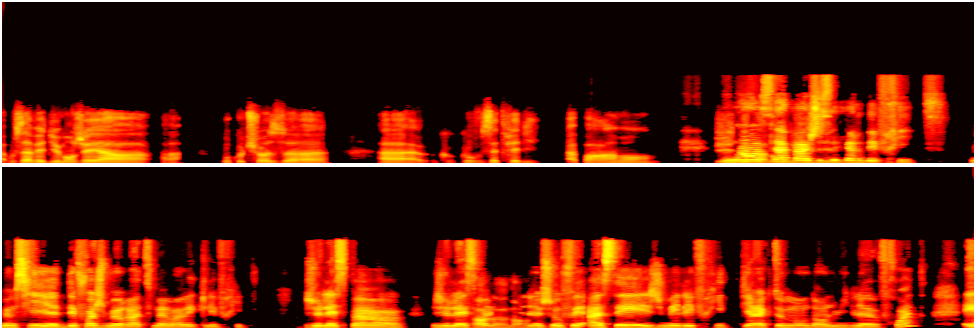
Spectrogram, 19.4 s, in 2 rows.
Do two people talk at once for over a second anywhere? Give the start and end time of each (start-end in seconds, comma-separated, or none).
7.2-8.6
